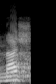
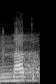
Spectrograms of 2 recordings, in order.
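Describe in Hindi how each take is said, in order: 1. इस अक्षर का अंत sh ध्वनि से होता है। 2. इस अक्षर का अंत t ध्वनि से होता है। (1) "नश नहीं पढ़ा गया" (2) "यहाँ पे नत पढ़ा गया"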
